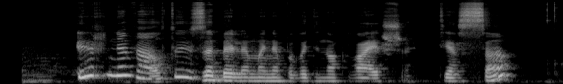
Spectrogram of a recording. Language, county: Lithuanian, Vilnius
